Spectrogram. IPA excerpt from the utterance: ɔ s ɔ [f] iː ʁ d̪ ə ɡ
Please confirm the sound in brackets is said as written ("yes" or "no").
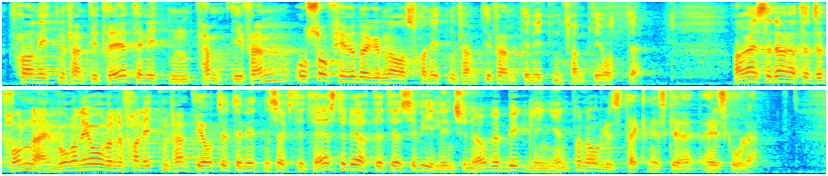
yes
